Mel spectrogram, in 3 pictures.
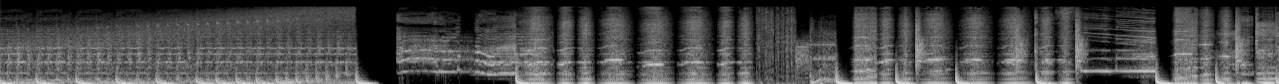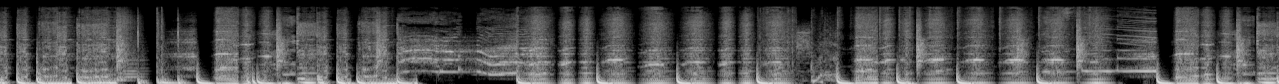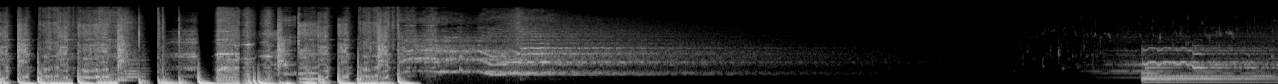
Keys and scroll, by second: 14.1 typing, 14.5 Return, 21.6 typing, 21.8 Return, 24.1-25.0 typing.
